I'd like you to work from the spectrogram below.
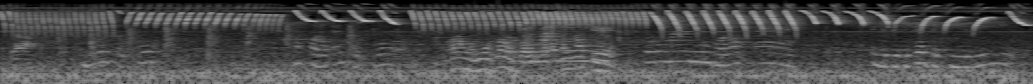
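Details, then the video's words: Canary singing by a garden edge, a master song for training: long rapid buzzy trills near the top of its range, then a run of loud downward-swooping whistles. Faint low warbling sounds underneath. "kenari gacor"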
